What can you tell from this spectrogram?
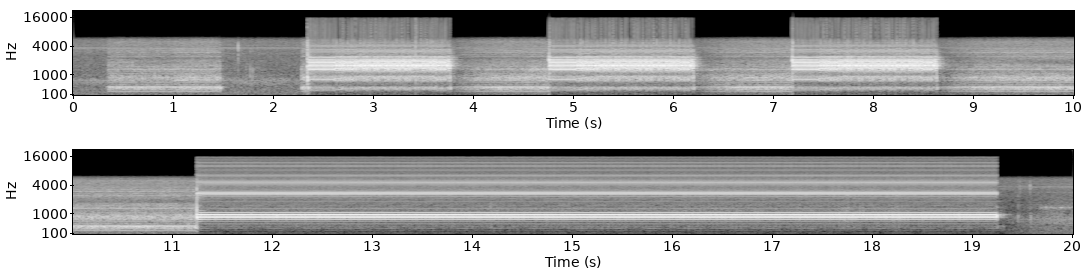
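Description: Emergency Alert System signal: a short lower tone, then the three screeching SAME digital header bursts, then the steady two-tone EAS attention signal for about eight seconds, cutting off near the end.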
